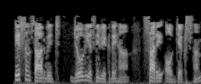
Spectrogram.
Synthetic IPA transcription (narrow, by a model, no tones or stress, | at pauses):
ɪsːənsaːɾʋɪt͡ʃ | d͡ʒoːʋiːəsĩːʋeːkʰd̪eːɦãː | saːɾeːʔɔːp̚d͡ʒɛːkʈshən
